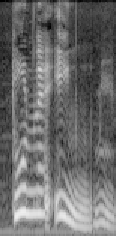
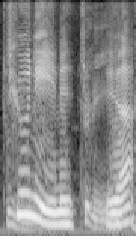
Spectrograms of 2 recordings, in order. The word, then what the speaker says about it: TuneIn: TuneIn. Mira, así no se dice, se llama TuneIn. Pero para que usted entienda en castellano así, TuneIn.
